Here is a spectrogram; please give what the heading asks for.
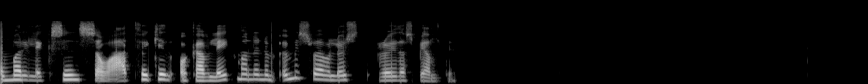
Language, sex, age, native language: Icelandic, female, 40-49, Icelandic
